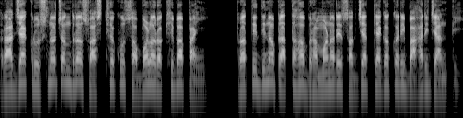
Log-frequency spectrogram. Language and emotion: Odia, neutral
